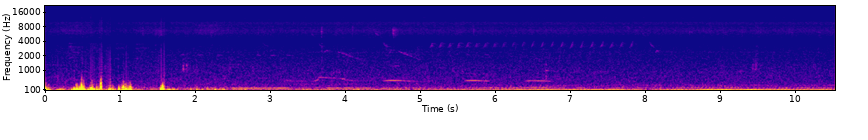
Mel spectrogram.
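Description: Songbirds calling, including a rapid high trill of about seven notes a second, over a steady low hum. A few low knocks sound in the first second and a half.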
